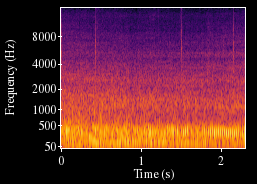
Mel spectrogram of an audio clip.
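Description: A KTM 390 Adventure motorcycle riding around Shasta Reservoir, its single-cylinder engine droning loud and steady at cruising speed, close up and buffeted by wind rush throughout.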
